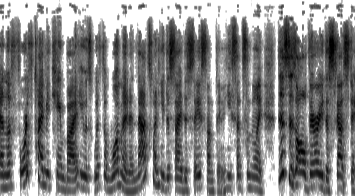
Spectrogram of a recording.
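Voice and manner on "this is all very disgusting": mock remark, loud and carrying. Retelling what a passing man said in front of a woman, a very loud remark. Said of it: "like very loudly".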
